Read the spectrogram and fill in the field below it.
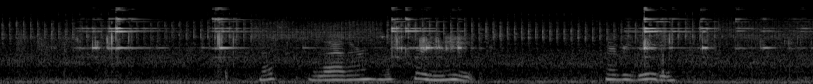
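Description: Sleigh bells jingle as they are shaken.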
